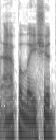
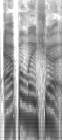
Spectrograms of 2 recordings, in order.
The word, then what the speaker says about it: Appalachia: The way, and by the way, Appalachia and Appalachia are both accepted pronunciations. Usually, okay. If you're more northern, you'll say Appalachia.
